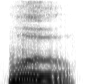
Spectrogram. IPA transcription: w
